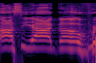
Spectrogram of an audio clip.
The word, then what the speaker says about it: Asiago: He definitely saying it wrong. – Put the butter in the pan. Nah, it's Asiago, bruh.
